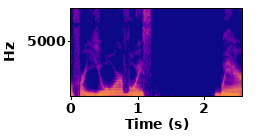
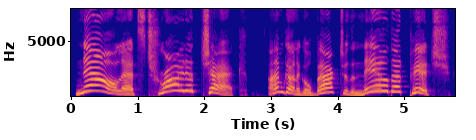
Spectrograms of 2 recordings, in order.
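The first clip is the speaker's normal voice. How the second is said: level three intensity; 9 semitones higher, 3 dB louder than usual. Shown as a demonstration. Coach demonstrating level three to students, intense high voice. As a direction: push the pitch way up, stretching the stressed words. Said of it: "Now let's do level three".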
